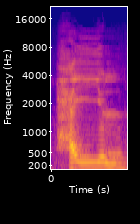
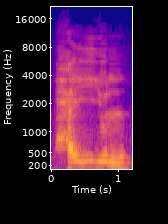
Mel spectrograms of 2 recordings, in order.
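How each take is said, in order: The two takes are said the same way.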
